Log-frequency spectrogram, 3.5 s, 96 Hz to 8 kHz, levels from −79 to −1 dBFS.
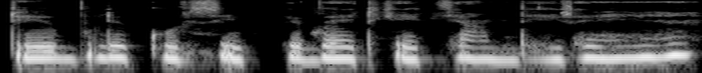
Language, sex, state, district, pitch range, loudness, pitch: Hindi, female, Bihar, Darbhanga, 230-245 Hz, -19 LUFS, 240 Hz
